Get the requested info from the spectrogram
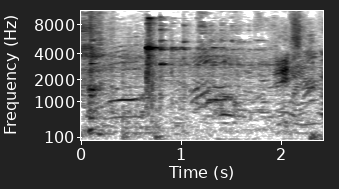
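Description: Crowd chatter in a club, with one sharp clink that rings briefly about a third of the way in.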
